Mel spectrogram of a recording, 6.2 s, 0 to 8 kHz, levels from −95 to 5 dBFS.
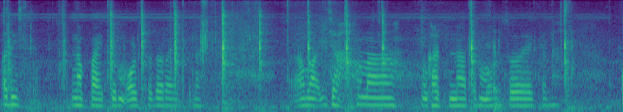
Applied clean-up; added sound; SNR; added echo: none; Domestic sounds, home sounds; 2 dB; none.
